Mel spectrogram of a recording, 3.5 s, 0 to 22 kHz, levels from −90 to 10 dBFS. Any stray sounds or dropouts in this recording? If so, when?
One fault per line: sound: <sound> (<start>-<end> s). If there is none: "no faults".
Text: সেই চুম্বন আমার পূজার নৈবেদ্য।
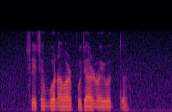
no faults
